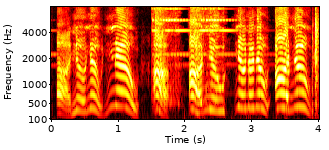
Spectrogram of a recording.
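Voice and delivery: frantic, climbing cry of no; panicked rising cry. Acted. Panics at missing the call.

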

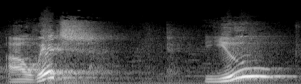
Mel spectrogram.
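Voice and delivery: witch sneering, voice leaping up on you; scoffing disbelief. Acted. Witches to Reb Shmuel, scoffing in disbelief.

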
